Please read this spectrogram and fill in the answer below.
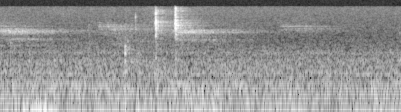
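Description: A few faint computer mouse clicks over a low, steady hum.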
